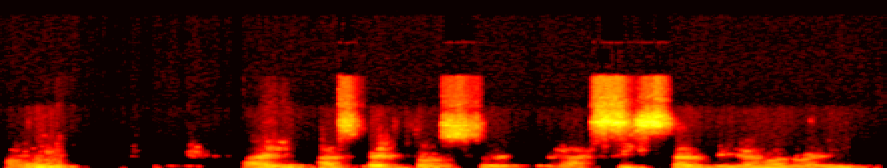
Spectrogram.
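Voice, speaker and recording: A man's voice: medium pitch, expressive, slow, warm tone, roomy sound, rough recording. A man giving a university lecture in a conversational way, often checking in with his listeners. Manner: conversational, asks "¿verdad?" often.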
